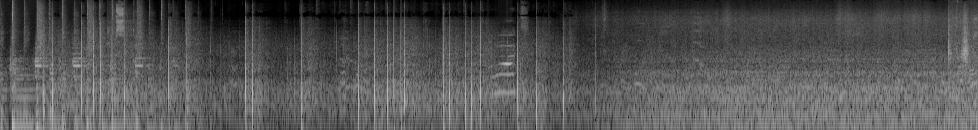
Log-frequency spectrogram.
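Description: Fireworks going off: an irregular run of sharp bangs and crackles for about eleven seconds. After that a steady rushing noise takes over.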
